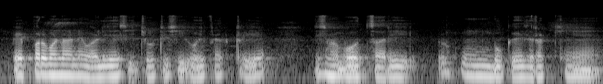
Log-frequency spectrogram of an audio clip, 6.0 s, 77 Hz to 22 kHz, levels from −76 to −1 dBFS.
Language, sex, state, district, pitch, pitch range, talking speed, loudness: Hindi, male, Uttar Pradesh, Shamli, 130 Hz, 125-140 Hz, 150 wpm, -19 LUFS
